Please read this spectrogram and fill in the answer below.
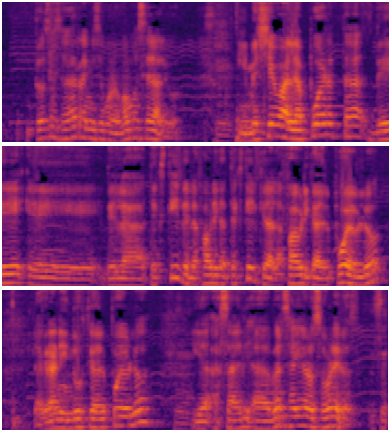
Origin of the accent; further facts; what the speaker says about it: Colonia, Uruguay; born there; Hay un pueblo cerca de Colonia, yo nací en Colonia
